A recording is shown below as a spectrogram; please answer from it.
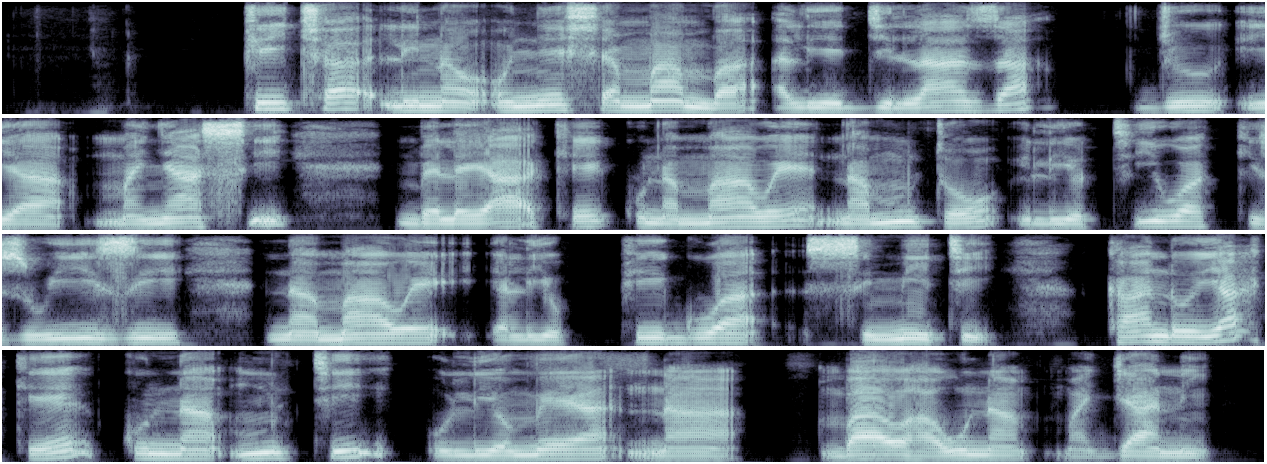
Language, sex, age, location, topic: Swahili, male, 25-35, Nairobi, government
